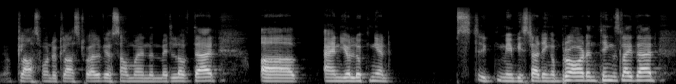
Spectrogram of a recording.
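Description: In a normal speaking voice, a man talks at a moderate pace with a fairly high pitch and fairly even intonation. The recording is very clean, with a silent background. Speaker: former international student, works in investment immigration. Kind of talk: interview.

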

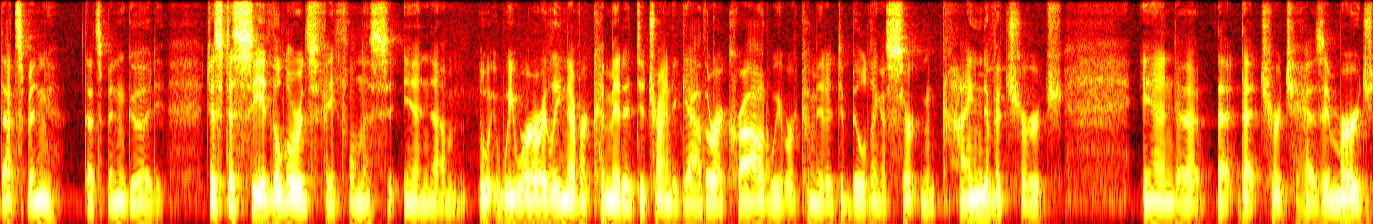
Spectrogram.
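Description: Fairly even intonation in a man's fairly low voice at a moderate pace, a plain, everyday voice, on a very clean recording with a silent background. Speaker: founding senior pastor. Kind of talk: interview.

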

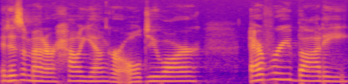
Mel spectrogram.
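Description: This woman has a Mississippi accent. Her pitch varies in an ordinary way. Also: very clean recording, silent background. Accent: Southern US (Mississippi). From US South, Mississippi. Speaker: worship singer and songwriter. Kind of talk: testimony. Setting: stage with audience.

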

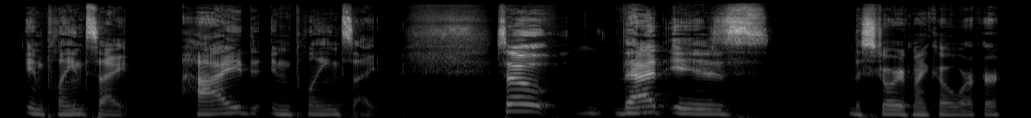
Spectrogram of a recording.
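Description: A man talks at a very slow pace with long, frequent pauses, his fairly high voice bright and sharp with lively intonation. The recording is very clean, with a silent background. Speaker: podcast host. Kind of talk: casual chat. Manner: self-conscious, trying to avoid verbal tics.

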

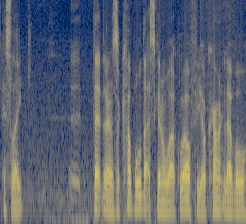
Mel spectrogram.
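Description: A man's fairly low voice at a very fast pace, with fairly even intonation and a dry, close sound with no echo. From London, England. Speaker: fitness coach. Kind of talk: casual interview. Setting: sauna.

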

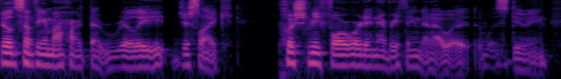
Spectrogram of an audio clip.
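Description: With an American accent and an ordinary speaking voice, a man talks at a fairly quick pace and fairly low pitch, showing ordinary pitch variation and big swings in loudness in a very clean recording with a silent background. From Minnesota, Minneapolis. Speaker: youth pastor and worship leader. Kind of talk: casual chat.

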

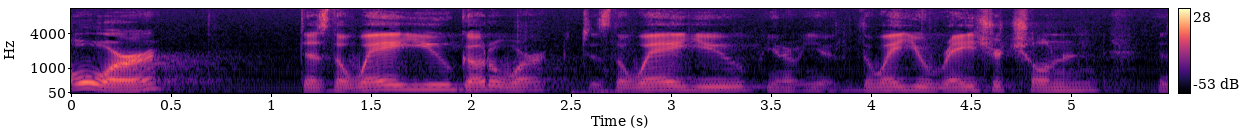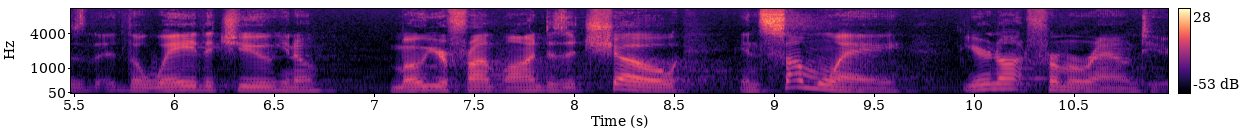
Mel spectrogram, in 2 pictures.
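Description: In a Canadian accent, a man talks at fairly high pitch with ordinary pitch variation. His pace is moderate, and there is audible room echo. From Ontario, Canada. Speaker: pastor. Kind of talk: sermon.

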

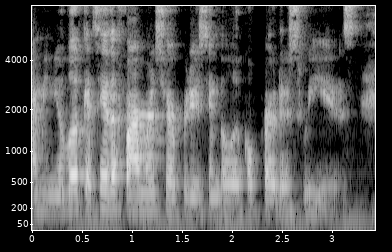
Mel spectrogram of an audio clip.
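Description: A woman with a Southern US accent talks over noticeable background noise. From US South, Tennessee. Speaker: photographer, food stylist and blogger. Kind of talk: casual interview chat.

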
